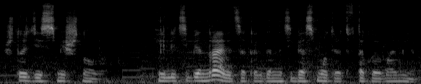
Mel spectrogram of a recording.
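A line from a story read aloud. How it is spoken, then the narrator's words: Plain. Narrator (Russian): спросил мистралиец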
